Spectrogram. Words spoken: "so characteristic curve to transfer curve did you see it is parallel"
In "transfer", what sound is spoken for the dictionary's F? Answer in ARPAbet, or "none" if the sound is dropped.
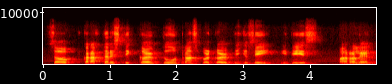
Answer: P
